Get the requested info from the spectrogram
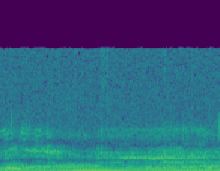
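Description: Live rock band holding a sustained low note, with its overtones steady throughout, on a rough, distorted audience recording.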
